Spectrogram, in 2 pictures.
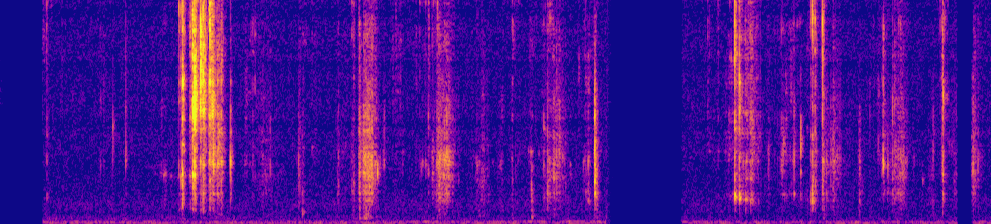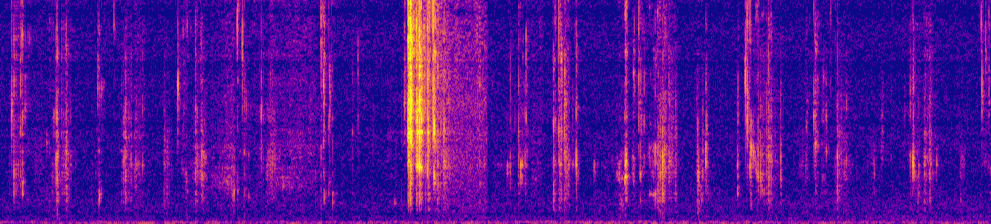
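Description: Crisp tortilla chip with salsa bitten and chewed close to the microphone: a series of crunches, the loudest about a second and a half in and again near ten seconds.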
